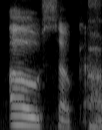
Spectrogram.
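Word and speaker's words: Ahsoka: guy all disney guy thinks you're saying it wrong it's oh soca okay darth maul was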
